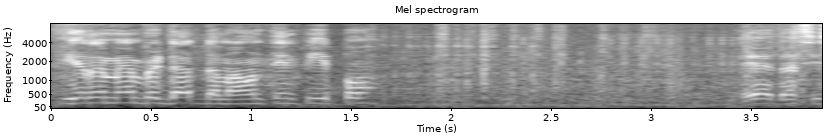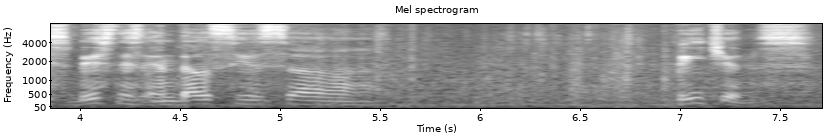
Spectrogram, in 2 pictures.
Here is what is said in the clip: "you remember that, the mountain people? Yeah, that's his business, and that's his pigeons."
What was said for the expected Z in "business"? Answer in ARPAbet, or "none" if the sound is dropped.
S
